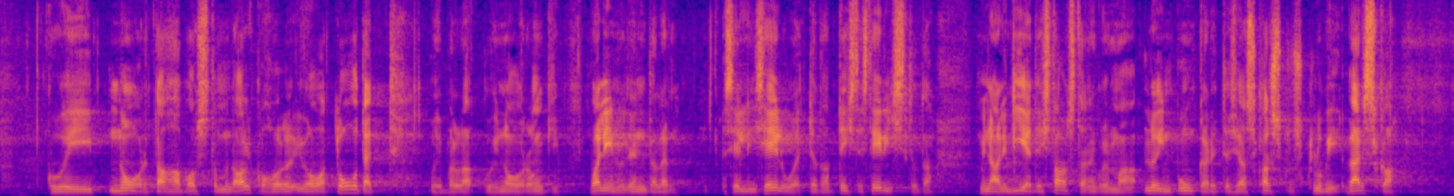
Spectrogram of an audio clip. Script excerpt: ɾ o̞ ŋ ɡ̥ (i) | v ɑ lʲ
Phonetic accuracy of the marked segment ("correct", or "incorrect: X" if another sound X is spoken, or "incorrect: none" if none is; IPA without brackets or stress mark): correct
